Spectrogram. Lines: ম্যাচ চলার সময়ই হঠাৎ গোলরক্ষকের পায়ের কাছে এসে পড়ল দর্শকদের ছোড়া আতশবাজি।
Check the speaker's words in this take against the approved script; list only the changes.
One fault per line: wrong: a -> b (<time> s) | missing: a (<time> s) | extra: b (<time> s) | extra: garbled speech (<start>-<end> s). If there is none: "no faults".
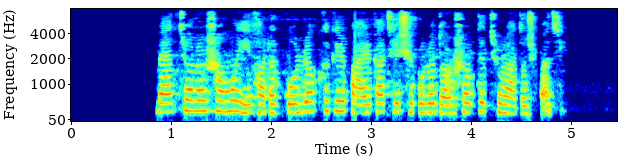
no faults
